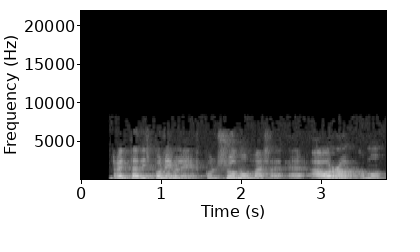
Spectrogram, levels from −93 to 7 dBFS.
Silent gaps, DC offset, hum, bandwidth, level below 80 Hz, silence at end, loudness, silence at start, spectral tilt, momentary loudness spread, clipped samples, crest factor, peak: none; under 0.1%; none; 7.4 kHz; -66 dBFS; 0 s; -25 LUFS; 0.35 s; -7 dB/octave; 13 LU; under 0.1%; 18 dB; -8 dBFS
